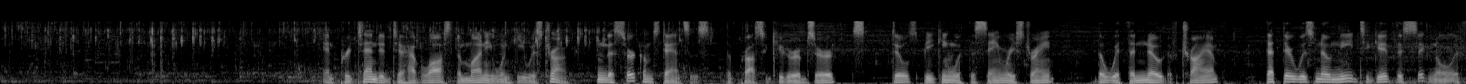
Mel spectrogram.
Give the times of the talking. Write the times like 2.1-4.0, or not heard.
3.2-14.6.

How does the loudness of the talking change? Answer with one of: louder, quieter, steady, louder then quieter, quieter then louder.
steady.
